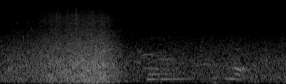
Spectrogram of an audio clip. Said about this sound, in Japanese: また波の音。波は山を寄せて引いたら、また寄せて。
